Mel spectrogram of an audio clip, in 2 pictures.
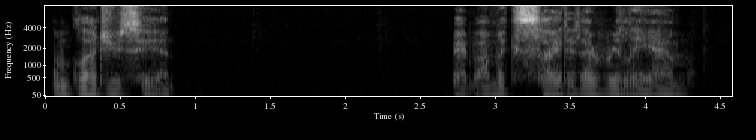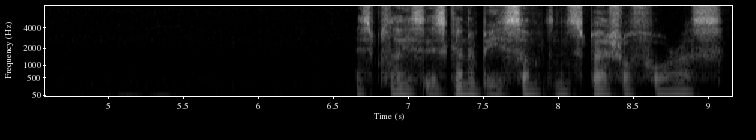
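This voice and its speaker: Husky, low-voiced man acting as earnest chef boyfriend. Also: fairly even intonation, unhurried, long pauses, sharp tone, no echo, full character voice. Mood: reassuring, excited. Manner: hesitant, conversational, earnest. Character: enthusiastic down-to-earth chef boyfriend opening a mountain restaurant. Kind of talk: audio roleplay acting, casual one-sided conversation.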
